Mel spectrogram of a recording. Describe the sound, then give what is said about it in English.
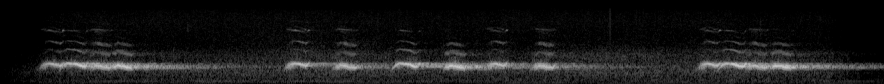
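A morepork owl (ruru) calls in a series of repeated two-note hoots, each a low, soft "more-pork" pair separated by short gaps, clear and alone with no other sounds. “aruru, an owl. But not just any owl, it was a morepork.”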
